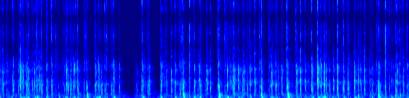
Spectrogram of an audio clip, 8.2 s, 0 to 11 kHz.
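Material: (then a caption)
Plastic. Continuous fast typing with the fingertips of both hands on a SteelSeries Apex 7 TKL mechanical keyboard with plastic keycaps on a metal top plate and Red linear switches. Dense, bright, clicky keystrokes run together with short, dry decay, broken by a brief pause near the middle before the rapid typing resumes.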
